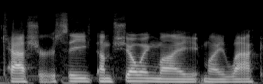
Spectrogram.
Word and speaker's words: Cashiers: Okay, pronounced Cashers.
